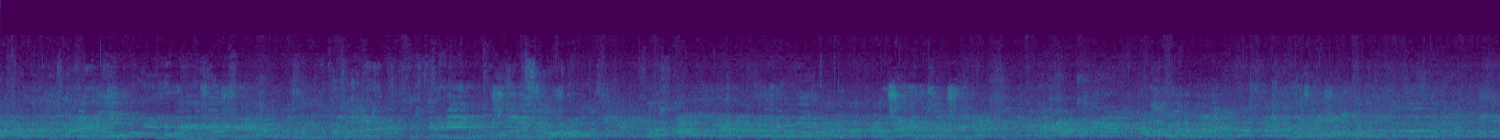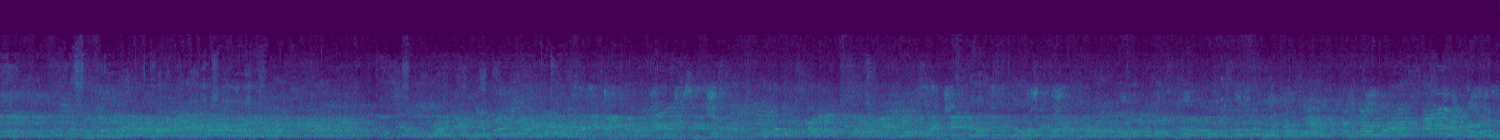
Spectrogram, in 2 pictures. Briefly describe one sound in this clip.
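Men and women shout and call out encouragement in a large echoing hall.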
